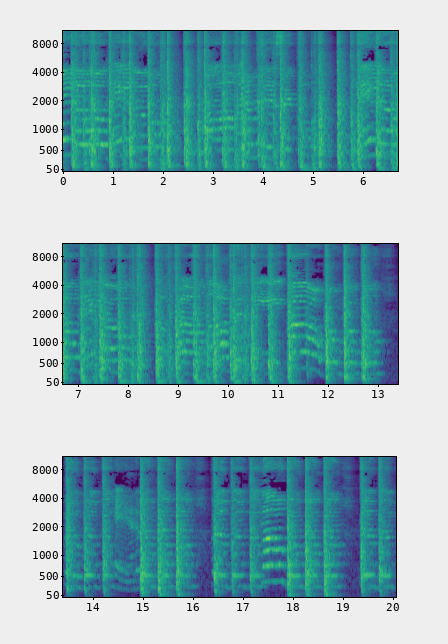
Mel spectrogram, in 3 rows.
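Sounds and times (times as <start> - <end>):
hand drums beating: 0.0 - 20.0.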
